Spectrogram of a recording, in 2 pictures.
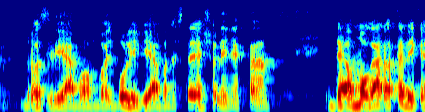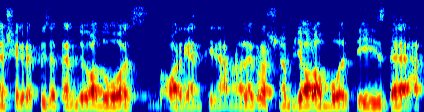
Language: Hungarian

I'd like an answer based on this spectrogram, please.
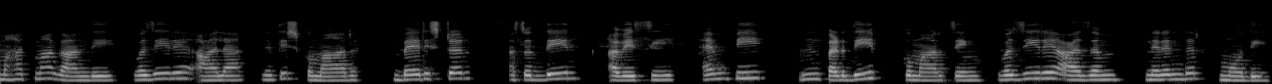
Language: Urdu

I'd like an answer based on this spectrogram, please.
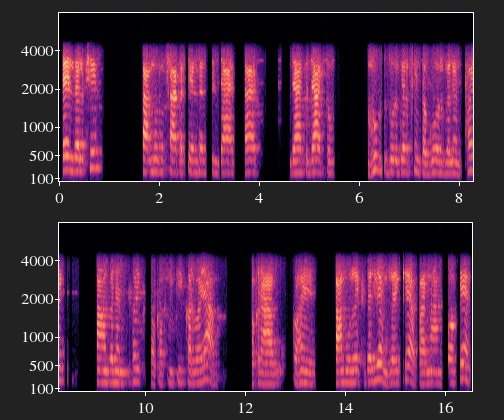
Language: Maithili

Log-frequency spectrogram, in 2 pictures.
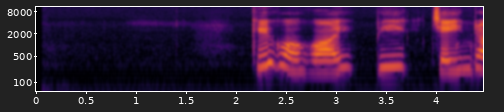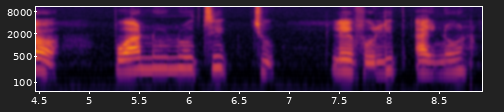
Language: Kalenjin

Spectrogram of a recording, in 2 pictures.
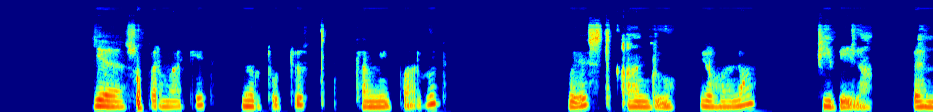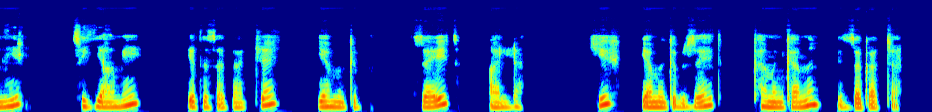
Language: Amharic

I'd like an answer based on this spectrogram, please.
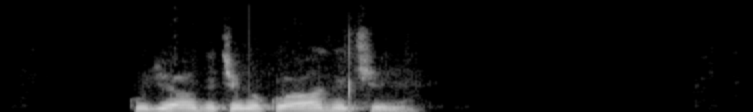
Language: Domaaki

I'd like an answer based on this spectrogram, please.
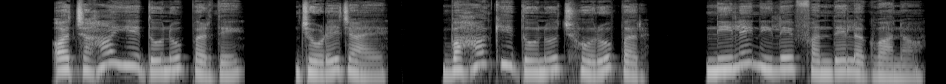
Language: Hindi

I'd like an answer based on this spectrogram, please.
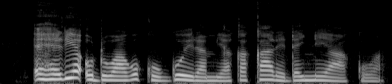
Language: Kikuyu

